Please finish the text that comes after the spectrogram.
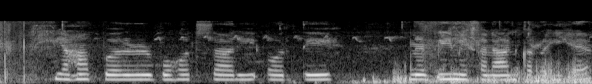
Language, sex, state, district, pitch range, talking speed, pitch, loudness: Hindi, male, Himachal Pradesh, Shimla, 220-230 Hz, 110 wpm, 225 Hz, -15 LUFS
